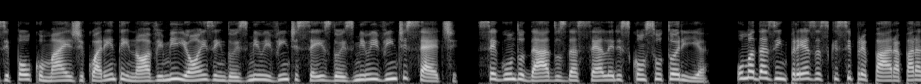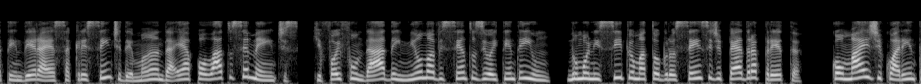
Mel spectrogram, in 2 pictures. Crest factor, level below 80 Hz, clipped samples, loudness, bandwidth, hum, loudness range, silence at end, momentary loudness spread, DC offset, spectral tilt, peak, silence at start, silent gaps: 16 dB; -50 dBFS; under 0.1%; -17 LUFS; 8 kHz; none; 2 LU; 0.05 s; 6 LU; under 0.1%; -4 dB/octave; 0 dBFS; 0 s; 7.21-7.32 s, 17.35-17.46 s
